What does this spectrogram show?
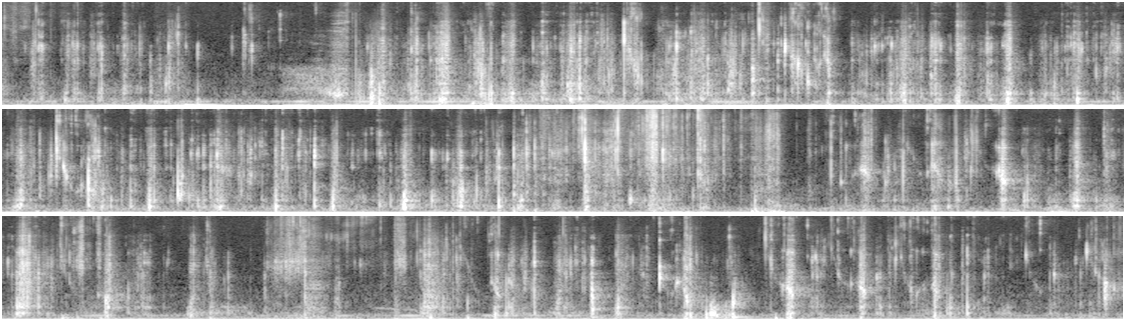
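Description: Close-miked chewing of raw tuna sashimi: wet, sticky mouth sounds with irregular crunchy, crackling bites, a few louder crunches in the middle.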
